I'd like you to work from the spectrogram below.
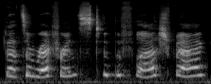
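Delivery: a light mock gasp of recognition; excited realization. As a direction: squeal the discovery. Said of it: "you're like".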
